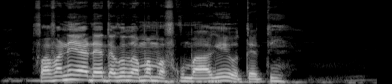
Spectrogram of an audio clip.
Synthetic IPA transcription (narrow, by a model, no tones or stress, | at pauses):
fafanejaɗɛt̬akoðamamafukumaɣeot̪ɛt̪i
